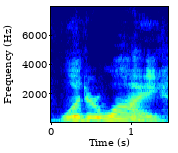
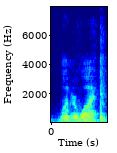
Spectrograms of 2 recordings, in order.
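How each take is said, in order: First: Higher, slow drawn-out wonder why; sarcastic wonder why. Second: Said in the usual way. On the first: Shown as a demonstration. Vlogger mocking climate claims, slow sarcastic wonder why.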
